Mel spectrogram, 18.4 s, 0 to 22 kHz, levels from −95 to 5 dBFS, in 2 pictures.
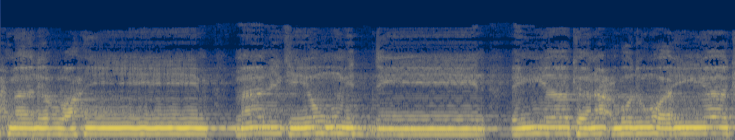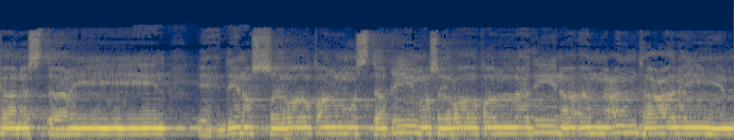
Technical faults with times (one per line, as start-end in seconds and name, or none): none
